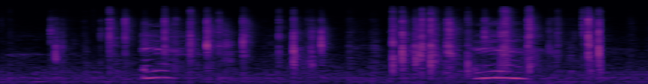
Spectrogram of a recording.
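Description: Small plastic item and packaging being handled, giving many irregular sharp clicks and light crinkles as it is pressed and worked to close, with two brief hummed sounds from the woman.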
